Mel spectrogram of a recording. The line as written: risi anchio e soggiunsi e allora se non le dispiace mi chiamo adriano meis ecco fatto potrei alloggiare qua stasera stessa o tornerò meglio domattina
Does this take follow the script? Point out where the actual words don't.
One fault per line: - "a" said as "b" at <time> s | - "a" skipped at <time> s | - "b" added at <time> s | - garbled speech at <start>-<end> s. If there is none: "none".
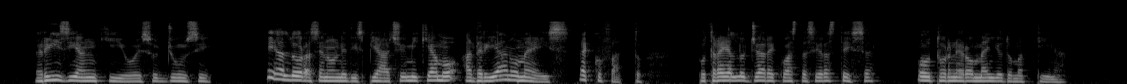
none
